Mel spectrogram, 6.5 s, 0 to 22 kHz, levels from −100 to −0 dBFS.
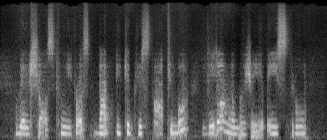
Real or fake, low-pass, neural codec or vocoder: fake; 19.8 kHz; codec, 44.1 kHz, 0.9 kbps, DAC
